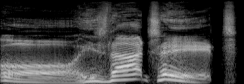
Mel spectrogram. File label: Male Dwarf; Twinbraid; Rokara; Mission6 Loss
